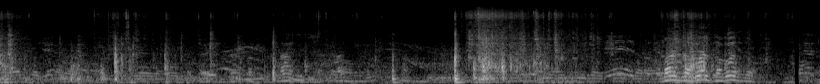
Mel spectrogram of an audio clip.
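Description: Metal cans clatter inside a plastic barrel.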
